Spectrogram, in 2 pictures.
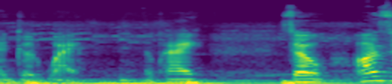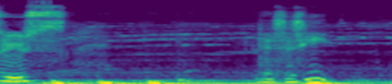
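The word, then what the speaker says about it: Ansuz: We pronounce this as On Zeus, or On Zeus.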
